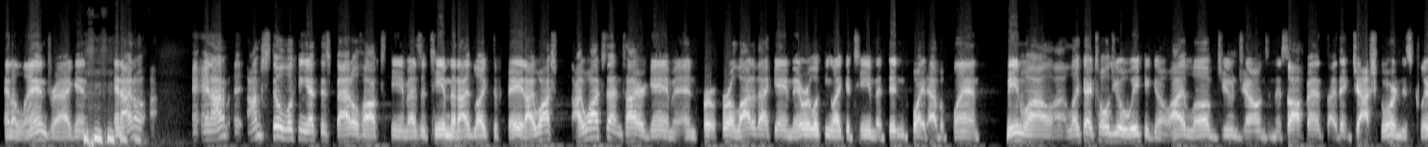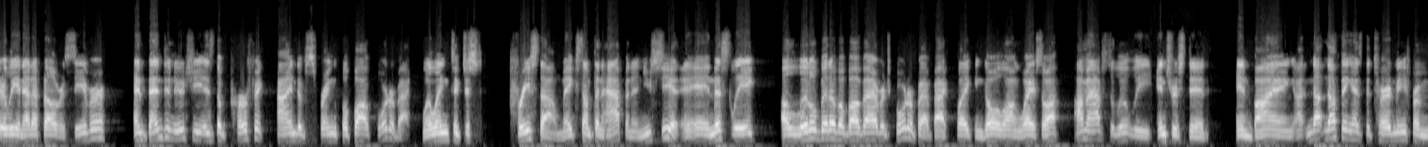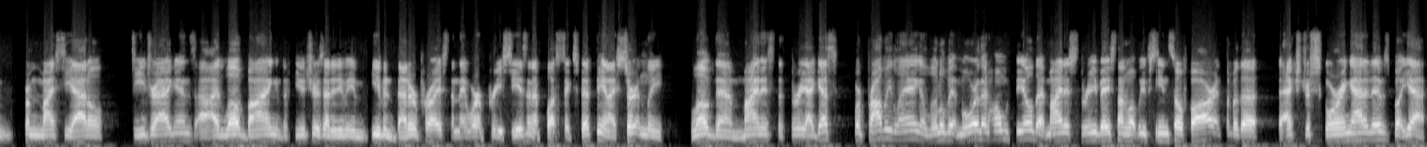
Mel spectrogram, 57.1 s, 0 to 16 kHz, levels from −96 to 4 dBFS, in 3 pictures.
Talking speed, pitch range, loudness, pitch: 205 wpm, 110-140 Hz, -16 LUFS, 120 Hz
